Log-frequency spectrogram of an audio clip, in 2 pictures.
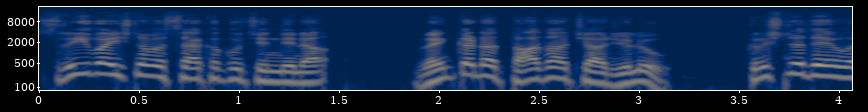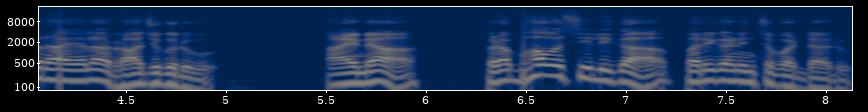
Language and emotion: Telugu, neutral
